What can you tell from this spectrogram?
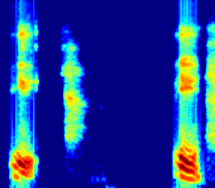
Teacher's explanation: The articulation is a voiceless bilabial stop or oral.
